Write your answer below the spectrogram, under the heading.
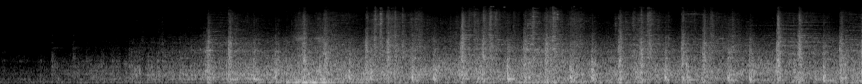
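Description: Model train running on the layout's track, a steady rumble with a run of clicks as the wheels pass over the rail joints. It fades in over the first two seconds.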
